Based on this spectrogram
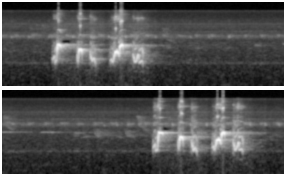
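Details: Decoy red-whiskered bulbul calling to draw in a territorial wild bird: two loud, bright bursts of four rapid warbled notes each, the second repeating the first after a pause of nearly three seconds.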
